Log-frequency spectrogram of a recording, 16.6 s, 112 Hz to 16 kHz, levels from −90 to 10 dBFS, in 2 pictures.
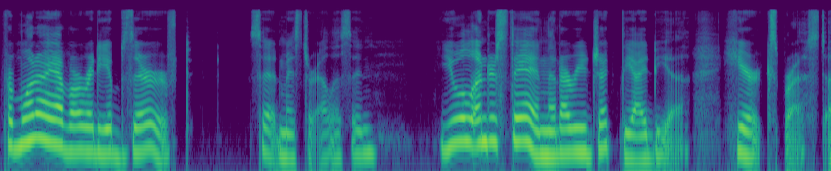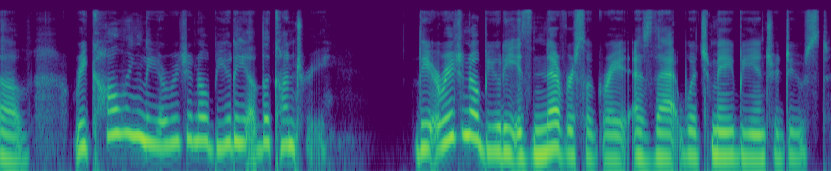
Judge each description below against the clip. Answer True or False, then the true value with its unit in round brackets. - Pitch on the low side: False (210 Hz)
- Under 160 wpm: True (145 wpm)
